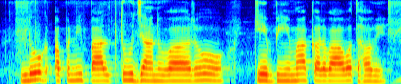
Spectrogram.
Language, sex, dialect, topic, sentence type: Bhojpuri, female, Northern, banking, statement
